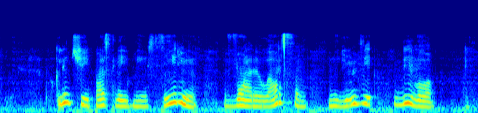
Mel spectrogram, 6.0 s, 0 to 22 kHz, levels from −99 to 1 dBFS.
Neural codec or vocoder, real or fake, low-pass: codec, 24 kHz, 1.5 kbps, HILCodec; fake; 7.2 kHz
